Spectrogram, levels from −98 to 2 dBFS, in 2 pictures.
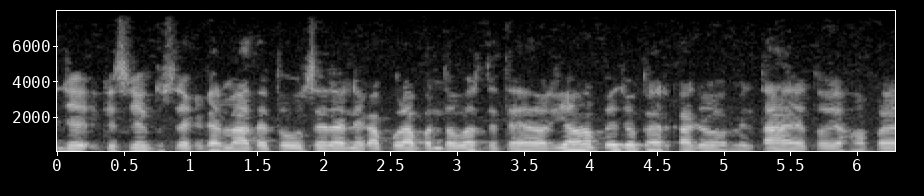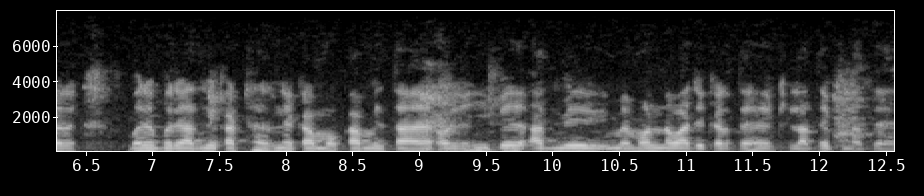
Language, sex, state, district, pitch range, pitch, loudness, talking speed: Hindi, male, Bihar, Saran, 135-145 Hz, 140 Hz, -23 LUFS, 225 wpm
